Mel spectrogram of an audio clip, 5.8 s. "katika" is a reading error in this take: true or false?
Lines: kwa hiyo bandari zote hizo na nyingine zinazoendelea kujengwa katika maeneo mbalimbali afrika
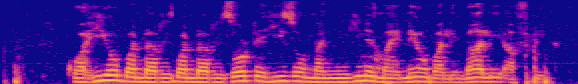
true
